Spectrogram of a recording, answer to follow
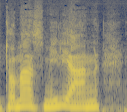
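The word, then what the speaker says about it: Tomas Milian: E questa era My Shadow in the Dark, eseguita niente po' di meno che da, ho scoperto come va pronunciato correttamente, Thomas Millian. Per tutti ovviamente Thomas Millian, ma Thomas Millian ho scoperto essere la pronuncia corretta. Il motivo della presenza di Thomas Millian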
